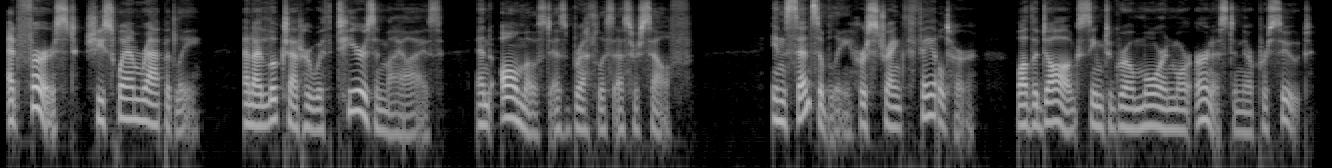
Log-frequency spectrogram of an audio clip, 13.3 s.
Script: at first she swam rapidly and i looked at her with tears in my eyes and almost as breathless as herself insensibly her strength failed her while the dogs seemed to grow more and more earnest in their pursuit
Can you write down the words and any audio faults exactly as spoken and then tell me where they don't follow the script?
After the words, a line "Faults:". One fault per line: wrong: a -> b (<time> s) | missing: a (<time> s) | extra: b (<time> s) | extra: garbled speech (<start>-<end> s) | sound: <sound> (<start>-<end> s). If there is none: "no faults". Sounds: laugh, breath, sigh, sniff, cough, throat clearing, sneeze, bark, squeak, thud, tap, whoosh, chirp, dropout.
at first she swam rapidly and i looked at her with tears in my eyes and almost as breathless as herself insensibly her strength failed her while the dogs seemed to grow more and more earnest in their pursuit
Faults:
sound: dropout (9.3-9.4 s)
